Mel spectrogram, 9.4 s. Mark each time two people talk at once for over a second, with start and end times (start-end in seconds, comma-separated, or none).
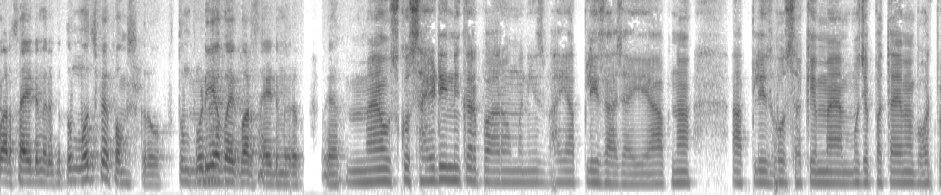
none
